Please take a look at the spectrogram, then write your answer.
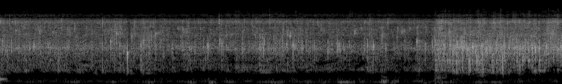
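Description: Cumin seeds, curry leaves and garlic crackle and sizzle steadily in hot oil for a Marathi-style spring onion and chana dal dish, a dense close frying hiss with no talking, growing slightly louder near the end.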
